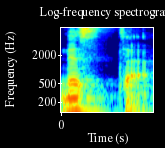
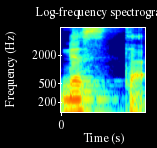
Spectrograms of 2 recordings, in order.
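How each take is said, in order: Both takes have the same delivery.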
